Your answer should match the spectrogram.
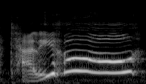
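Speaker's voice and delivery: high, slow, loud tally-ho; hearty cry. Pretend. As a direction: belt it out with gusto. Wizard exclaims farewell.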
